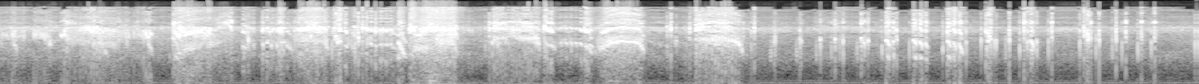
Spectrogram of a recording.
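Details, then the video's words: A swiftlet mating ("birahi") lure call recorded outdoors: dense, high, buzzy twitters for about four seconds, then a run of quick dry clicks. "WALET SENJA | SUARA PANGGIL BIRAHI"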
